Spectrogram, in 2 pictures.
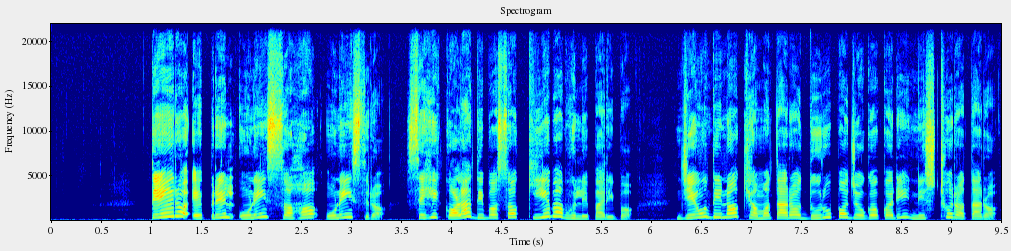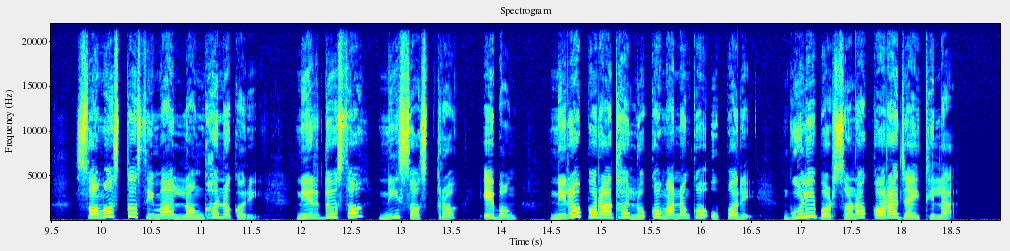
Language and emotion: Odia, neutral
